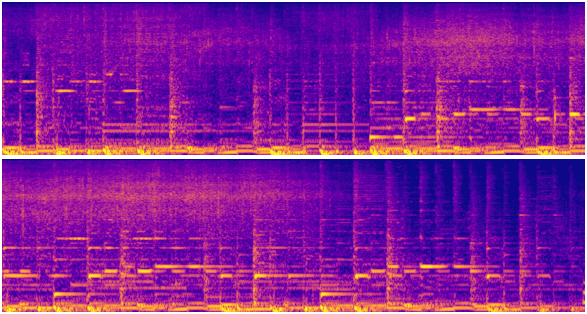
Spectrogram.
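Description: Onions and capsicum fry in a pan with a bright, continuous sizzle, punctuated by occasional stirring clinks and scrapes, close and steady, ending with a rapid series of sharp ticks.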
